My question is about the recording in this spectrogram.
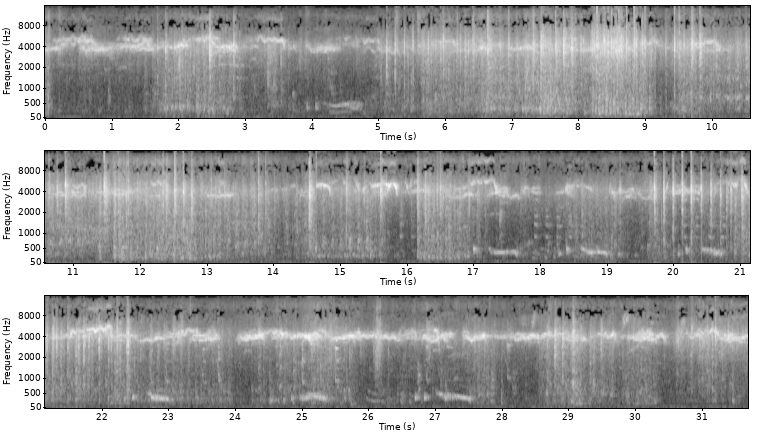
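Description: A flock of domestic pigeons cooing again and again, in many short overlapping low calls that come thickest in the second half.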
